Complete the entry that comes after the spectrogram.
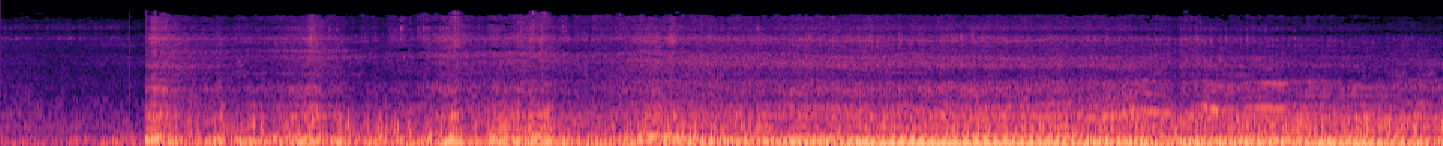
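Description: A classic car's engine starts about a second in, running unevenly at first and then settling into a loud, steady, low-pitched run.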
